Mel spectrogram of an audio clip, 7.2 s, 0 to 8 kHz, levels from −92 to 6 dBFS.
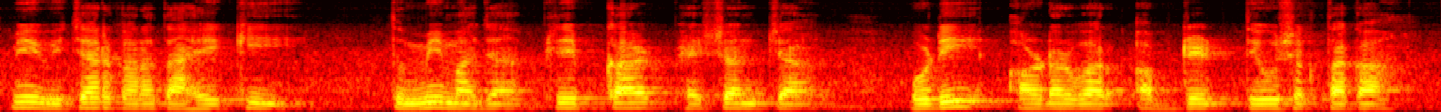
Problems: constant background noise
